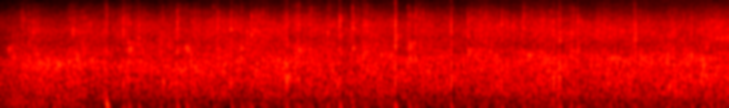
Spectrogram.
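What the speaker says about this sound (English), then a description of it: "Let's give them a round of applause." An audience claps for a group at a community event, a full, steady round of applause with a few sharper individual claps standing out near the start, continuous and fairly loud throughout.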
